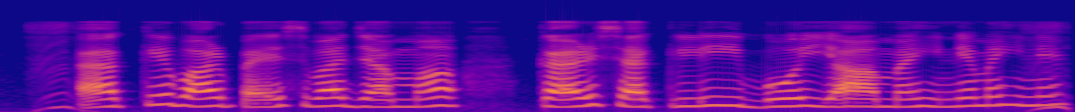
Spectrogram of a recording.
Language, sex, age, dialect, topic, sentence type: Magahi, female, 18-24, Southern, banking, question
